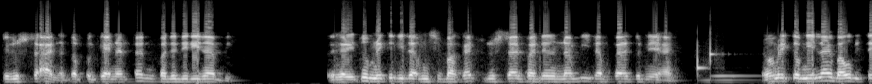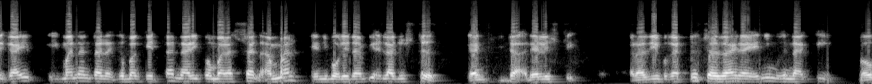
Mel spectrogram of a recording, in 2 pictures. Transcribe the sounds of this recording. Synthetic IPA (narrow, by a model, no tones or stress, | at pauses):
t̪ədust̪aʔanat̪awpənkanat̪anpadadiɾinabi | kala̰kaɾait̪uməɾekat̪idaʔmə̃ɲsəbahkant̪ədust̪aanpadanabidalampəkaɾakənuijaʔa̰n | namanməɾekamənilajbaɦubit̪əkaɪt̚kimanãnt̪aɦadakəbaŋkit̪anːaɾipəmbalasanʔa̰maljaŋdibawʔlanabiadalahdust̪ə | dant̪ida̰ʔrealist̪ɪk̚ | ɾazibərkat̪ət͡ʃaɾazaɦaɾajaʔinimə̃ŋkənaki | ba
